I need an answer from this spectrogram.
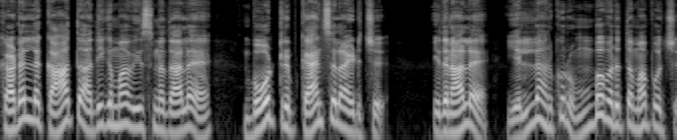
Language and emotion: Tamil, sad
